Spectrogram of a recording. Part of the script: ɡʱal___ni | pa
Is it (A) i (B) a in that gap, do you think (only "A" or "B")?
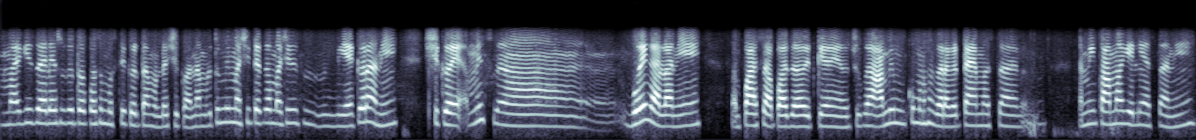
B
